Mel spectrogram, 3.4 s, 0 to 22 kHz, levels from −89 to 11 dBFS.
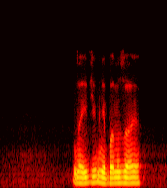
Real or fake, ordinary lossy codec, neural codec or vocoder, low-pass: fake; Opus, 24 kbps; codec, 16 kHz, 8 kbps, FunCodec, trained on LibriTTS, 25 frames a second; 7.2 kHz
